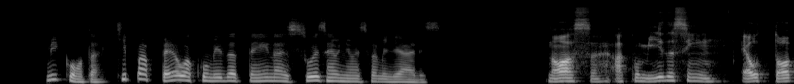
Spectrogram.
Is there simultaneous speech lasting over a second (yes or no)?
no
